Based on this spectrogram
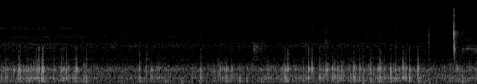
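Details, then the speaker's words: French stovetop espresso pot percolating on the stove as coffee rises into the top: soft, irregular gurgles and bubbling spurts over a quiet hiss. This is normal percolation; it ends with a loud hiss or stops, depending on the model. "It'll give a final loud hiss when it's done. Or simply stop making the percolating noise. Depends on the model you have."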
